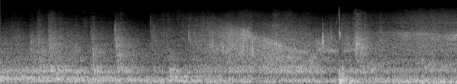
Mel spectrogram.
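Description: A huge metal water tower crashes to the ground with a loud boom.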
